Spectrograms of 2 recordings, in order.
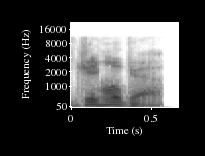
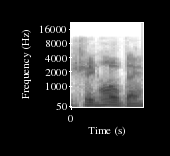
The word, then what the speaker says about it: Jehovah: Today many Hebrew scholars prefer Yahweh as the true pronunciation. However, consistency favors Jehovah. In what way? The pronunciation Jehovah has been accepted in English for centuries.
